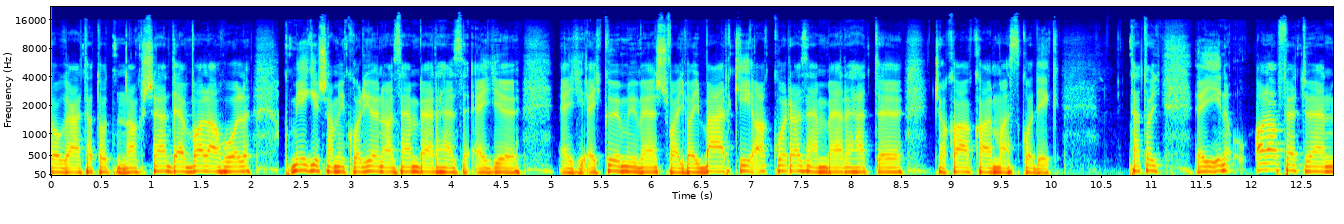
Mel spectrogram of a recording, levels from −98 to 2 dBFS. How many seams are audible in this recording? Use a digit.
1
